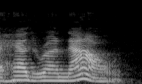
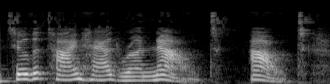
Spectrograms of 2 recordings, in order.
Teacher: Eu também não marquei o T do out. · Shown in: first take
